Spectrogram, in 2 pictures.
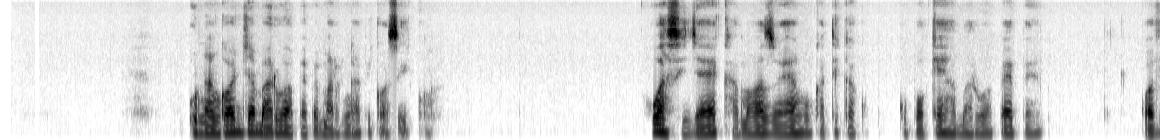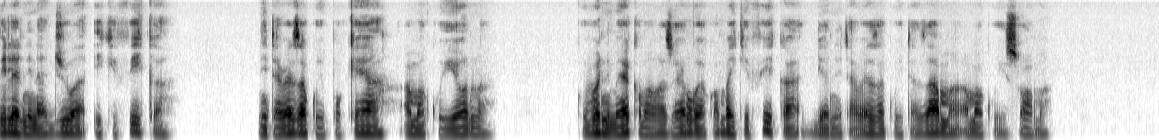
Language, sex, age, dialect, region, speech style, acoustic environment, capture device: Swahili, male, 25-34, Kenya - Nairobi Sheng-influenced, Kenya, happy, silence, mobile / Linux / Chrome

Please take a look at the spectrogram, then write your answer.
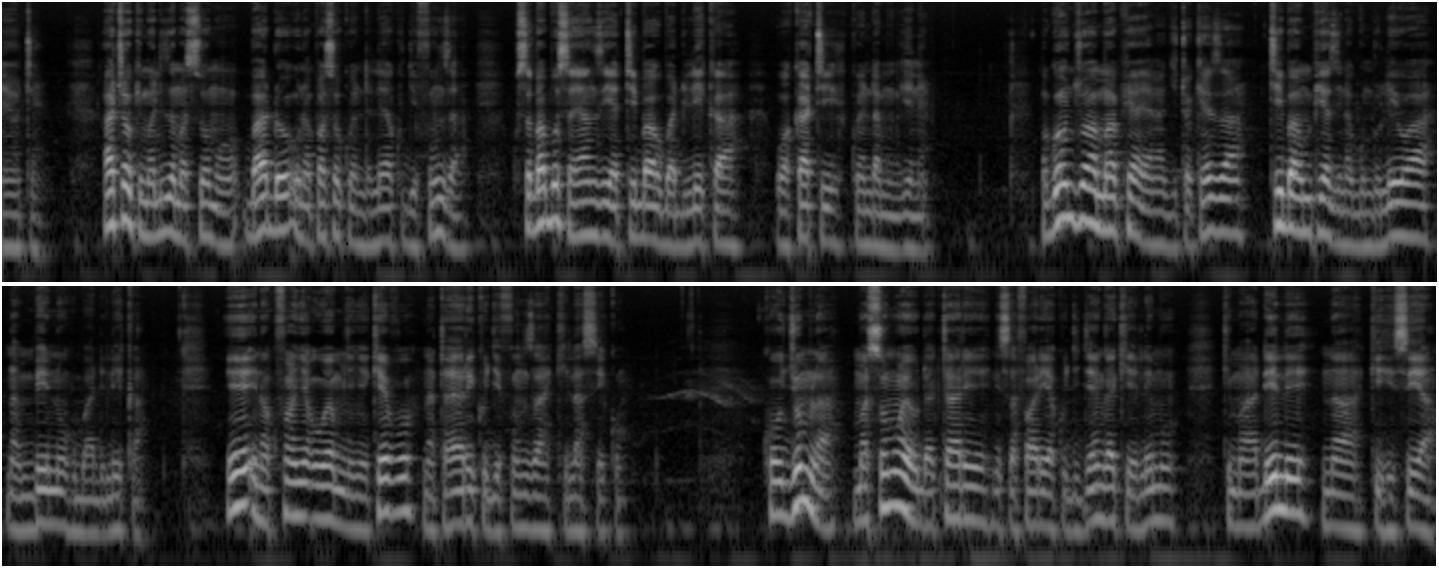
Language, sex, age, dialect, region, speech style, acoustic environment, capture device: Swahili, male, 25-34, Kenya - Mombasa, Kenya, relaxed, silence, desktop / Windows / Chrome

